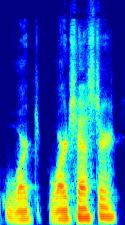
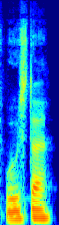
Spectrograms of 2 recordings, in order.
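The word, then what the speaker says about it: Worcester: be spelled or pronounced Wararchchester, but it's Wooa. You got to say it with the accent.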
